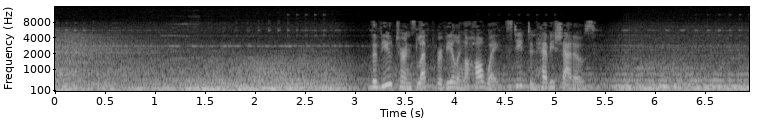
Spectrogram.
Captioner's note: machinery clanks and whirs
